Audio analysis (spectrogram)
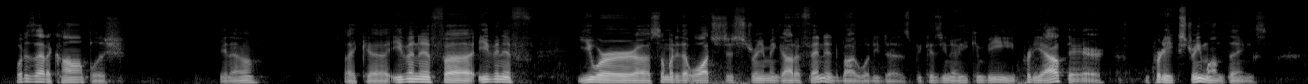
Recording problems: rain or running water; faint; throughout; 30 dB below the speech

